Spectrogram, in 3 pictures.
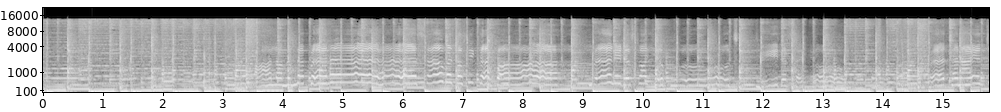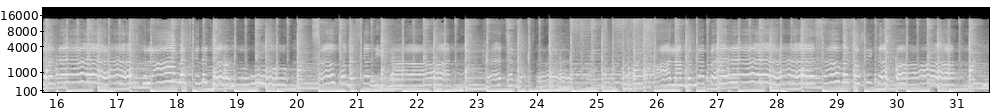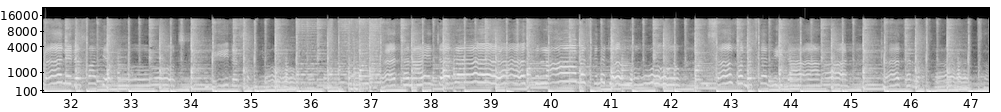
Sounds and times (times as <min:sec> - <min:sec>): Soundtrack music: 0:00.0 - 0:04.8, 0:13.1 - 0:14.9, 0:24.3 - 0:26.3, 0:35.4 - 0:37.5.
